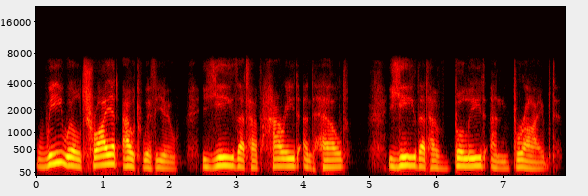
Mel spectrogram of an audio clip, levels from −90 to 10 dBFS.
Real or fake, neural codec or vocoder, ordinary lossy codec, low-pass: fake; vocoder, 44.1 kHz, 128 mel bands every 512 samples, BigVGAN v2; Opus, 16 kbps; 7.2 kHz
